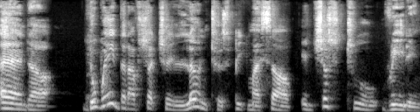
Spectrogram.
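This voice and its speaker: A man speaks at a fairly slow pace in a fairly high, somewhat breathy voice. His intonation is lively. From Cameroon. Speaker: author and communication coach. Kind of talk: podcast interview. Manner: hesitant, with filler words.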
